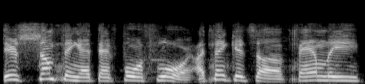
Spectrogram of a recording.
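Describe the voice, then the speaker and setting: A high-voiced man tells a rambling story in casual chat, tripping over and repeating his words. His voice sits dry and close on the mic. The sound is a little dull and muffled. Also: expressive, moderate pace, a bit bright, no echo, soft background music. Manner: stammering, repeats words while telling a story. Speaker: guest on live stream.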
